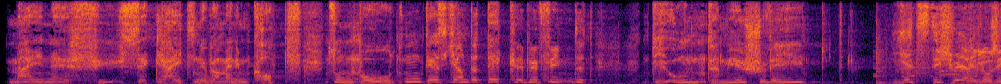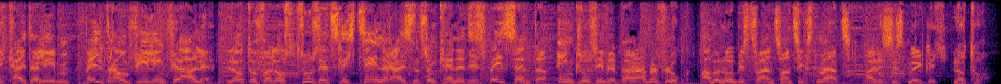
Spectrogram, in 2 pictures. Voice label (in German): Hörfunk; Weltall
